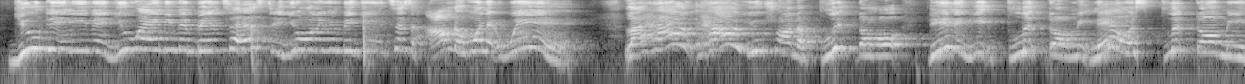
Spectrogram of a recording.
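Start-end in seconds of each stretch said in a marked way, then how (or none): 0.1-6.4 high-pitched heated rant; retold outburst at the guy over getting tested; retold telling-off. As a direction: go off on him, voice jumping up. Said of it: "I said".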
